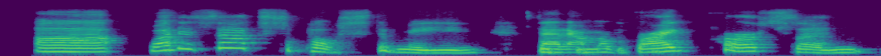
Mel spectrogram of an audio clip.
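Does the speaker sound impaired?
Yes: deafness; deafness since school years, unnoticed by self and parents, long-term hearing aid user; hearing in one ear starting to decrease, wears hearing aid, deaf without it; speech sounds very good, others remark on speaking so well.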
